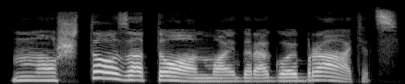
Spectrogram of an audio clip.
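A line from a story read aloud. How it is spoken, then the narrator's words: Purring voice. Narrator (Russian): промурлыкал чей-то новый голос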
